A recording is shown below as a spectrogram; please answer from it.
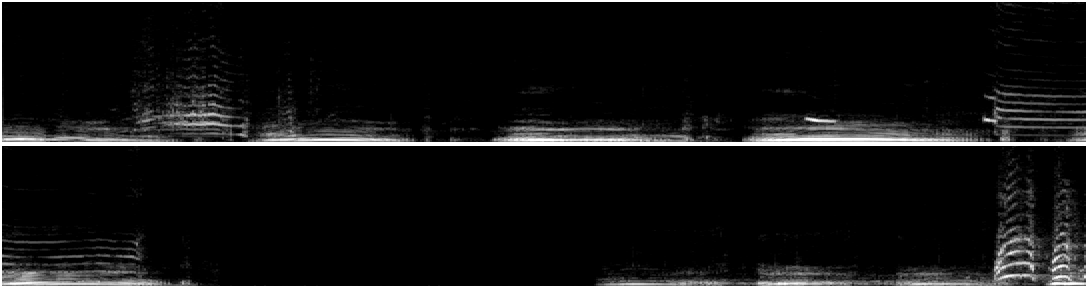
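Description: A hyena gives a run of rising-and-falling, strongly voiced calls, grouped in bursts.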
